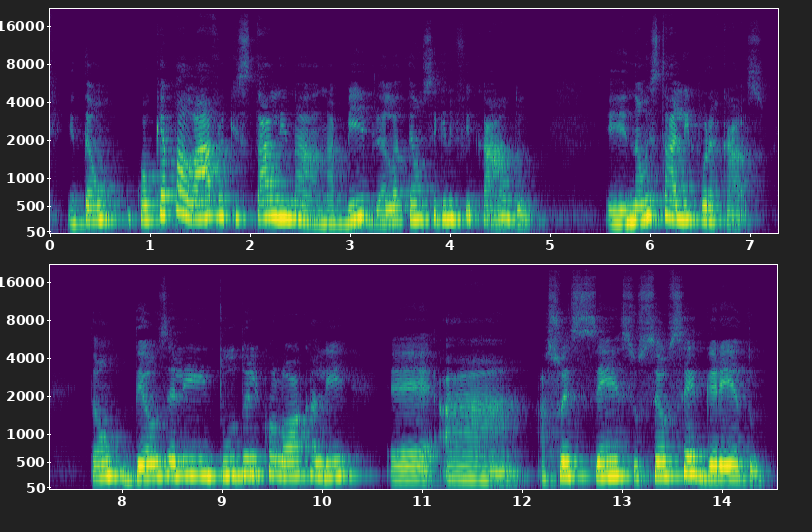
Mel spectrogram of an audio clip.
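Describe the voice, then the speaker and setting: Her voice is high-pitched with a dark, mellow tone, moving at a fairly slow pace with ordinary pitch variation as audible room echo surrounds the woman. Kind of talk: live stream talk, sermon-like. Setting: live stream. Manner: filler-heavy, hesitant.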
